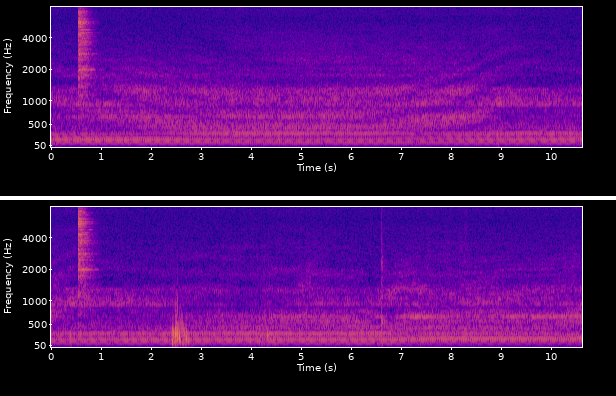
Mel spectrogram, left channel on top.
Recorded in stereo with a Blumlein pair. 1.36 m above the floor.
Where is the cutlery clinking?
65° right, 1.3 m.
